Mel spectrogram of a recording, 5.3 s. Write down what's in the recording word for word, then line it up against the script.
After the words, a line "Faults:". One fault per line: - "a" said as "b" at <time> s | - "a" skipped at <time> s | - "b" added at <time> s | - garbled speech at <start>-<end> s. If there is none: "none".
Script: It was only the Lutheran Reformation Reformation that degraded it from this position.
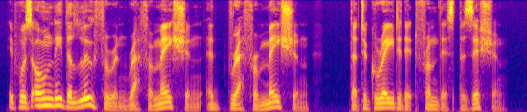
It was only the Lutheran Reformation Reformation that degraded it from this position.
Faults:
none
